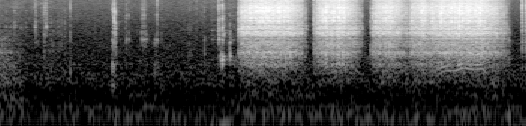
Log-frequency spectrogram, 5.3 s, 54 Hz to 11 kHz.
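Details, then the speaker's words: Rare Jouef Irish locomotive, believed to be a class 139 HO, three-pole motor, after cleaning and fresh grease on the helix gear, spins up to a fast dry raspy whirr with brief dips; owner thinks it needs a bit of oil. "I think that that should be good sounds like the motor use a bit of oil as"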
